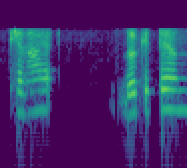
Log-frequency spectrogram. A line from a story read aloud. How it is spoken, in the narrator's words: she asked quietly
